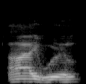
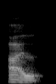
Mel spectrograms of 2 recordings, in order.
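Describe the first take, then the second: First: It is said as two full separate words. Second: It is said as one contracted syllable. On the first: The speaker calls it wrong. "we don't say I will practice" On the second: The speaker calls it right. "We say I'll"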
